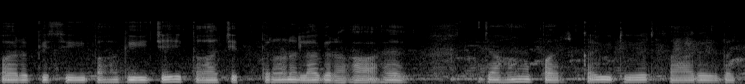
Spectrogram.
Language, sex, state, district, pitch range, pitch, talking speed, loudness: Hindi, male, Uttar Pradesh, Jalaun, 100-110 Hz, 105 Hz, 120 wpm, -29 LUFS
